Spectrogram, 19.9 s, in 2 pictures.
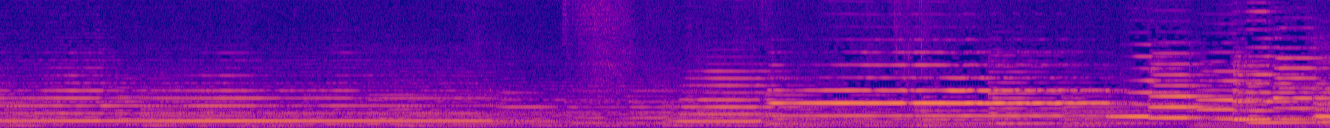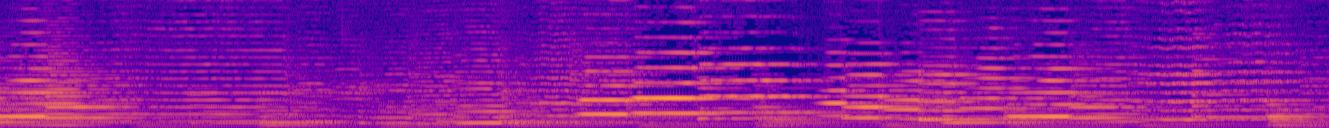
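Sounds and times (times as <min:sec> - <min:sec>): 
cello: 0:00.0 - 0:19.9
clarinet: 0:00.0 - 0:19.9
piano: 0:00.0 - 0:19.9.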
